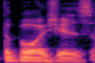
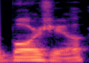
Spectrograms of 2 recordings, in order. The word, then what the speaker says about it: Borgia: But the Italians don't use J in their alphabet, so essentially their Spanish name is Borja. But Italians can't A, they don't use J, and B, they don't pronounce H in isolation. So hence we have this transliteration essentially of the family name from Borgia to Borgia, and it's why sort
